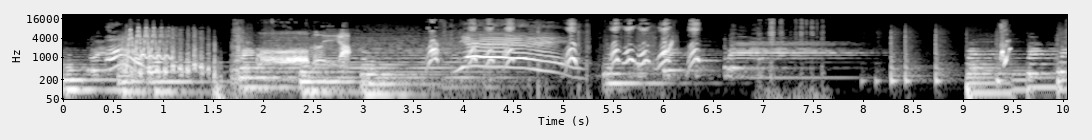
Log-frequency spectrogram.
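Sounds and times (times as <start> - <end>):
bouncy background music: 0.0 - 10.0
cartoon puppy yipping: 3.6 - 7.6.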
